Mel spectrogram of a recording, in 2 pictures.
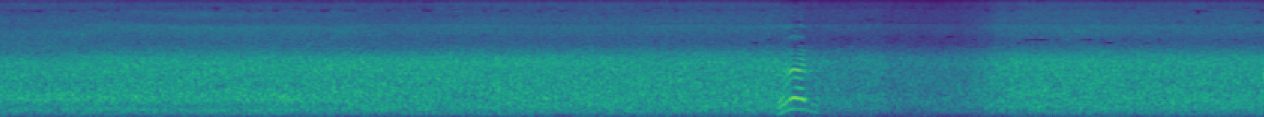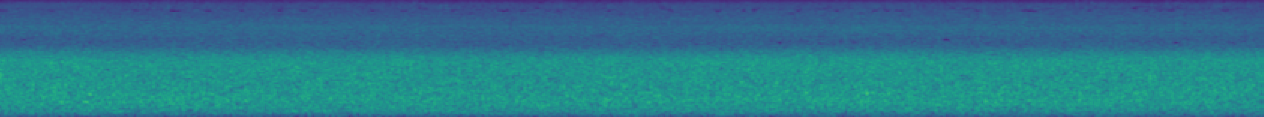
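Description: Muddy floodwater rushing out of a cave spring in a loud, even torrent. About five seconds in there is a brief rising tone, after which the rushing dips for about a second and then resumes.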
